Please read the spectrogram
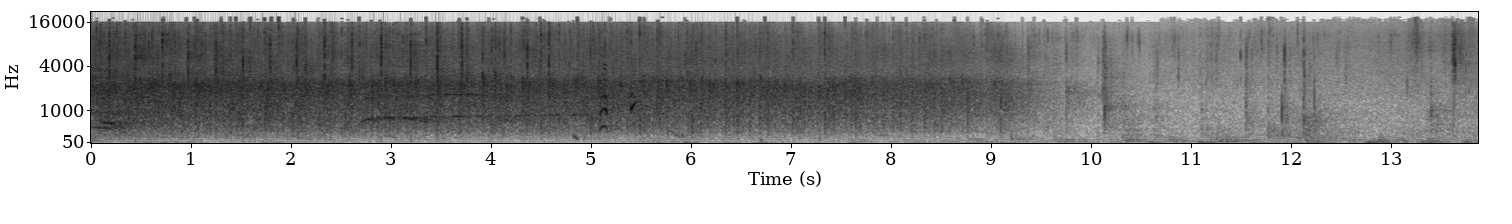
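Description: A crowd applauds a speaker with dense, sustained clapping for about nine seconds, then the applause thins and fades to a few scattered claps and quiet background noise.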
